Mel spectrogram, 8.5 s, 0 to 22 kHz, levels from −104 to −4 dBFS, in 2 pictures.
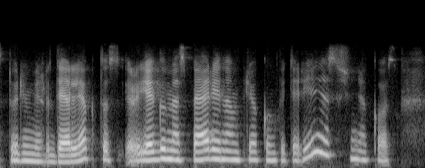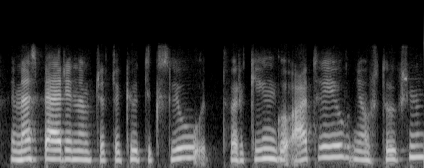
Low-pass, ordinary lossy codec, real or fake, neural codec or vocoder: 7.2 kHz; Opus, 24 kbps; real; none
